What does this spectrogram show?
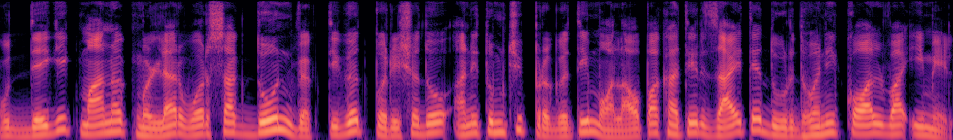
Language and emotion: Goan Konkani, neutral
